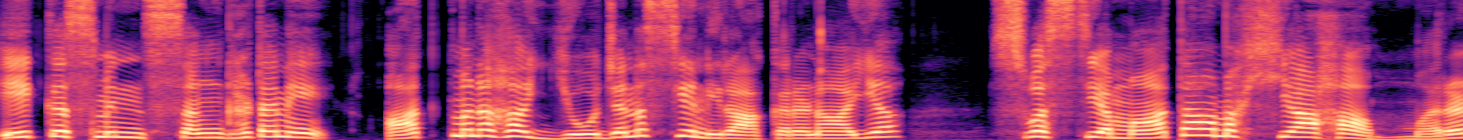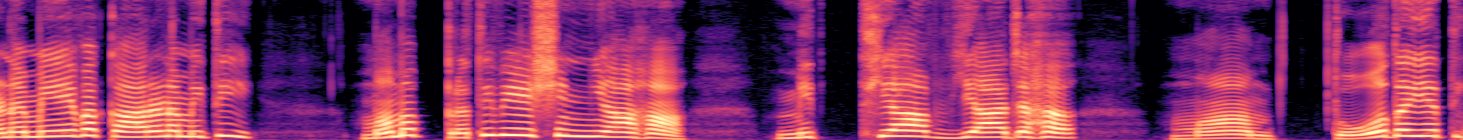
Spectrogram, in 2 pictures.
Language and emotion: Sanskrit, disgusted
